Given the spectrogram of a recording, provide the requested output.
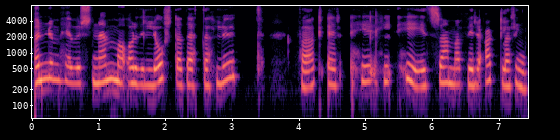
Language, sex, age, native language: Icelandic, female, 30-39, Icelandic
